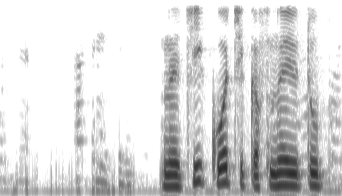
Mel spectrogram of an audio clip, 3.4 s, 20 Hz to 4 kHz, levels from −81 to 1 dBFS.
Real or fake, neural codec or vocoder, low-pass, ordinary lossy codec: real; none; 3.6 kHz; none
